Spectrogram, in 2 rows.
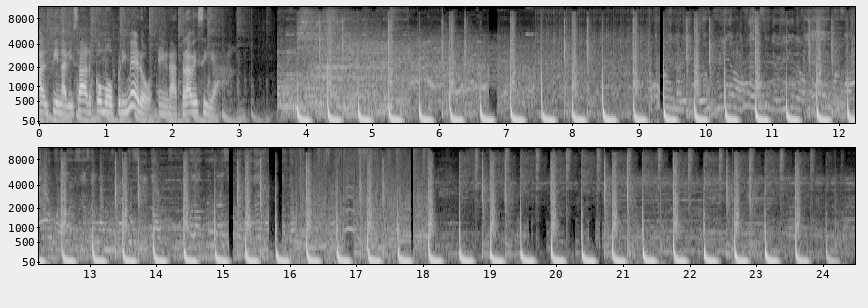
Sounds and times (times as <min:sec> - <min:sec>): Music: 0:00.0 - 0:24.4.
